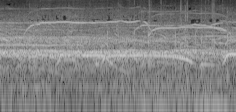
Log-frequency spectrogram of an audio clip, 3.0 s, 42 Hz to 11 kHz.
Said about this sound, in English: A big majority of Americans trusted him as the leader who stood on the rubble of the World Trade Center after the 9/11 attacks, acknowledging the shouts of firefighters.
